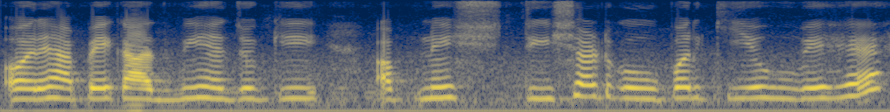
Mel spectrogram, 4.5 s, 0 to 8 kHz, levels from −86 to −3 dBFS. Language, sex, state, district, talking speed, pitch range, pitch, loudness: Hindi, female, Jharkhand, Garhwa, 215 wpm, 250-265 Hz, 255 Hz, -16 LUFS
